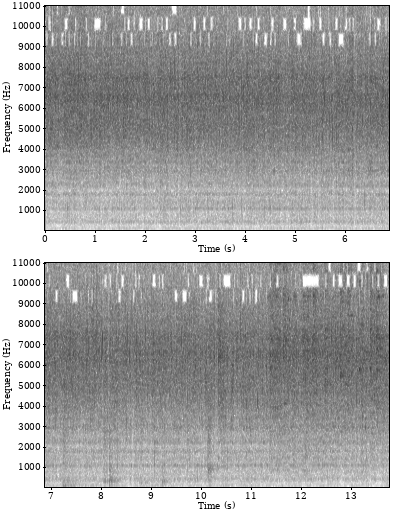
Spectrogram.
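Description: Boiled beef frying in oil in a pressure-cooker pot, a steady sizzle now that its cooking water has dried off, with a few light knocks from a metal slotted spoon stirring about halfway through.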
